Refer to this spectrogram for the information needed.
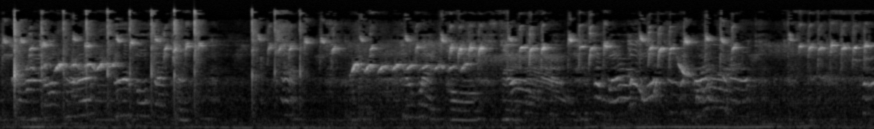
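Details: European goldfinch, hand-tame, giving a lively twittering song of quick chirps and liquid warbled phrases with some buzzy trills, broken by sharp clicks and low background murmurs of voices.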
